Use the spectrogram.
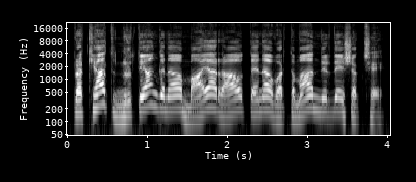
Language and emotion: Gujarati, neutral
